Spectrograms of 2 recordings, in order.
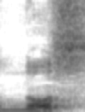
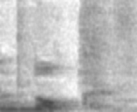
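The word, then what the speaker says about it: нос: La lettre C, comme on a vu dans nos d'ailleurs, donc pour la quatrième exemple, c'était un exemple. Donc un exemple, on dit un exemple. Donc pour le quatrième exemple, donc c'est nos, c'est pas nok, c'est nos.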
